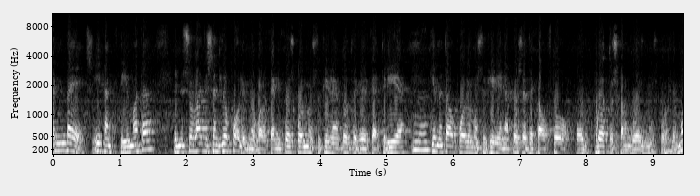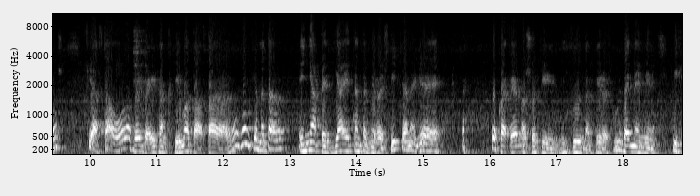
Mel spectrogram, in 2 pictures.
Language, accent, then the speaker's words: Greek; Drama, Eastern Macedonia and Thrace, Greece; Εγώ είμαι γέννημα Θρέμα Δραμενός και ο πατέρας μου. Αλλά ο παππούς μου ήρθε από την Ήπειρο.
